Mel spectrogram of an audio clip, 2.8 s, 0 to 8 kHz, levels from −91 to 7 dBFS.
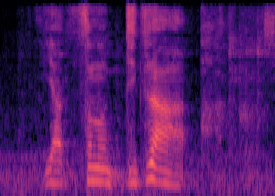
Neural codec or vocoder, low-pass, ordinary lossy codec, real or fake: codec, 16 kHz, 4 kbps, FunCodec, trained on Chinese and English, 50 frames a second; 7.2 kHz; Opus, 32 kbps; fake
